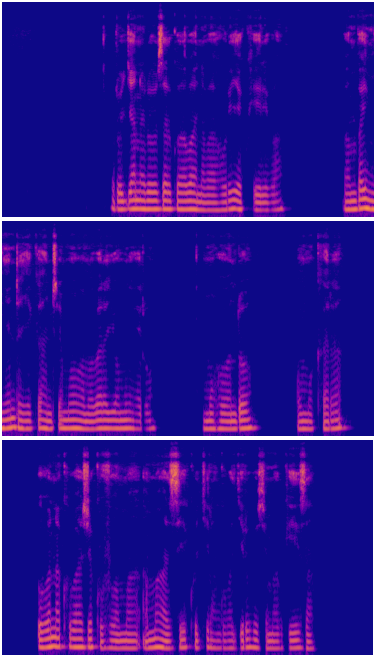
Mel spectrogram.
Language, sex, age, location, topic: Kinyarwanda, male, 25-35, Kigali, health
